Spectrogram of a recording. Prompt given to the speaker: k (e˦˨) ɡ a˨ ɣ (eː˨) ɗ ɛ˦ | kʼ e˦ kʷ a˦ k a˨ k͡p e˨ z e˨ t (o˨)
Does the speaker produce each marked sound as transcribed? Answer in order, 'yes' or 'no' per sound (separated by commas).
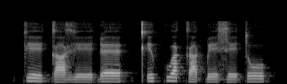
yes, yes, no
